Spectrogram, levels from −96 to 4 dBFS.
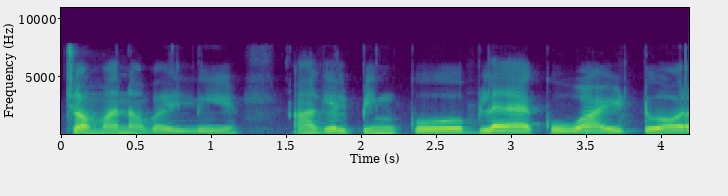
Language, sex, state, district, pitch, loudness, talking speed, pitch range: Kannada, female, Karnataka, Bidar, 190 Hz, -18 LUFS, 115 wpm, 185-195 Hz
